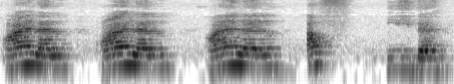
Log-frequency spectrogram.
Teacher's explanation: Alal, a-nya pakai ain lagi, jadi tidak perlu membuka lebar mulut kita karena kita keluarkan dari tenggorokan.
